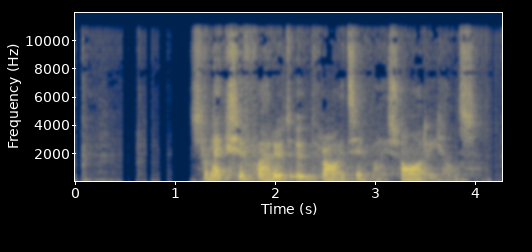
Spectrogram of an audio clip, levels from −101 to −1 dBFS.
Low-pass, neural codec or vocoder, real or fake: 10.8 kHz; vocoder, 48 kHz, 128 mel bands, Vocos; fake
